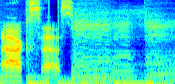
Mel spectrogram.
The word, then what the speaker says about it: Aksys: but they are not made by Aki access access I got to write that down pronounced access you need to play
